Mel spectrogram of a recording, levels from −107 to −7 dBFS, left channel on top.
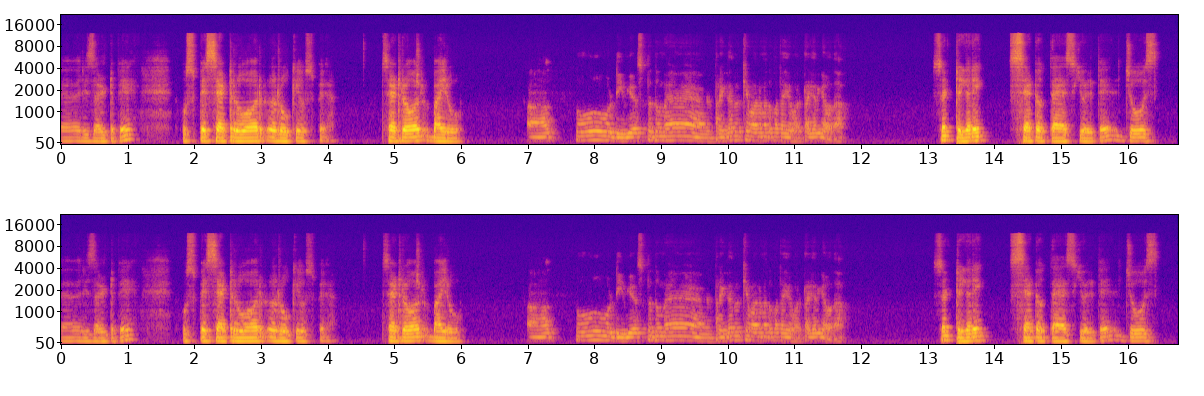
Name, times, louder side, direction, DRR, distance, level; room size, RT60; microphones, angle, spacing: voice 1, 0.0-4.1 4.8-6.0 13.1-13.8 14.2-16.5, left 4 dB, 70° left, 0.5 m, -22 dB
voice 2, 7.0-7.4 7.7-11.8, left 2 dB, 10° left, 0.3 m, -33 dB
2.1 x 2.1 x 3.3 m
head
